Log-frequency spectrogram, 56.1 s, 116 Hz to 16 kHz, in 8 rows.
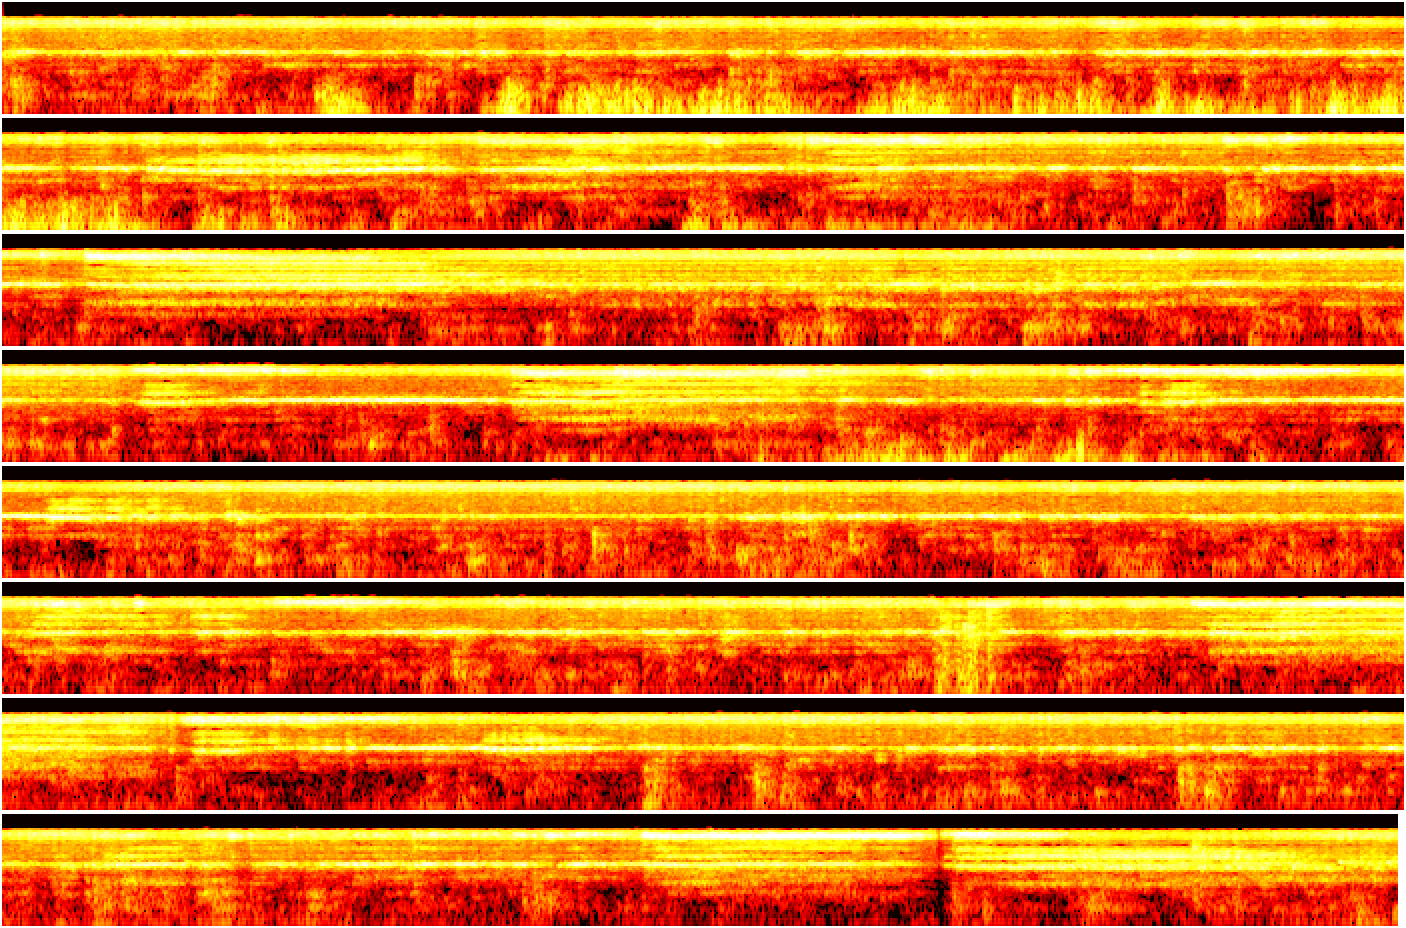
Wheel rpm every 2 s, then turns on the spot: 230, 230, 230, 230, 220, 230, 230, 220, 210, 210, 230, 230, 230, 230, 230, 230, 230, 230, 230, 230, 230, 230, 230, 230, 230, 230, 230, 210.
none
